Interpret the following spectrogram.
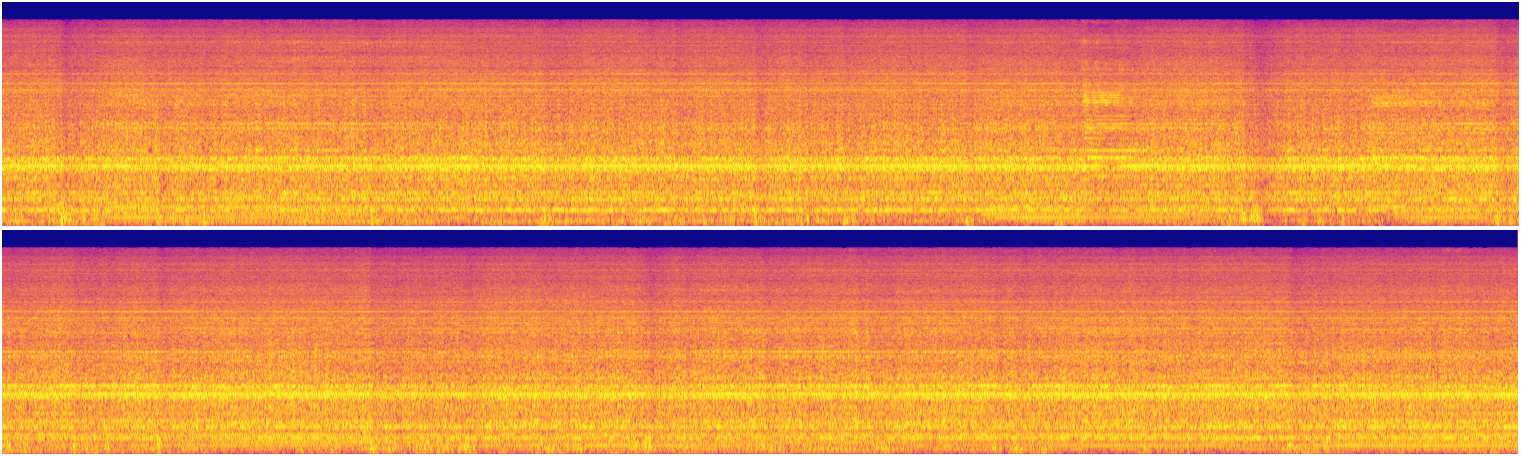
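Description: Milling machine spindle running with an end mill cutting around the profile of a small model-engine connecting rod: a steady whine with cutting noise. A lower hum comes and goes several times.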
